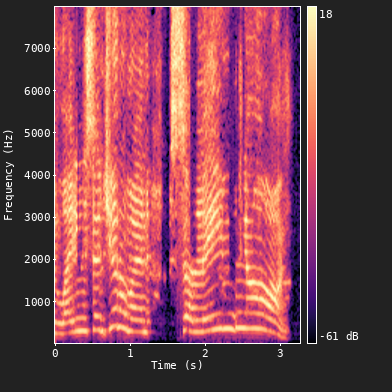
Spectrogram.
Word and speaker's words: Celine Dion: It is Celine Dion. That's her name in French. That's how you say her name.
